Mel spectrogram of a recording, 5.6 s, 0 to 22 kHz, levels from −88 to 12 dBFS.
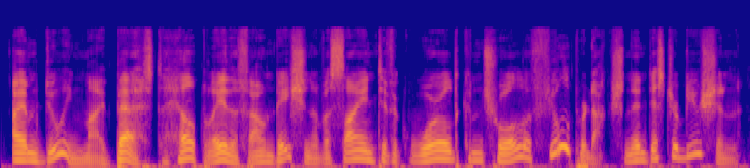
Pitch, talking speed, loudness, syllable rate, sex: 135 Hz, 215 wpm, -20 LUFS, 5.6 syllables/s, male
